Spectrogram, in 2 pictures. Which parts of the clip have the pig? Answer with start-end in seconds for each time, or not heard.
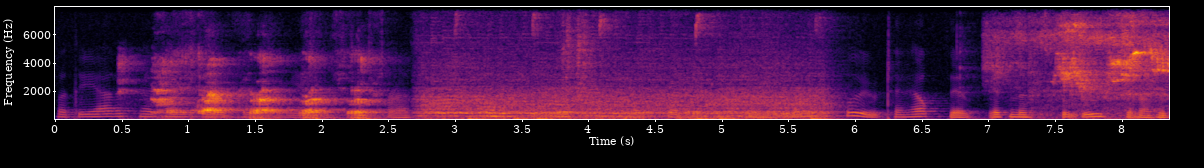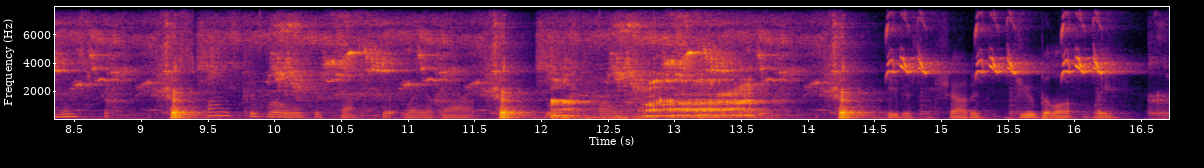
0.5-2.5, 12.1-13.8.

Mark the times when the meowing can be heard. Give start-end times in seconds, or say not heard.
not heard.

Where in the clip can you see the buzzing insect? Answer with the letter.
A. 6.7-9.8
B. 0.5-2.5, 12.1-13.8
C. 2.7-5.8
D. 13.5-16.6
C.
